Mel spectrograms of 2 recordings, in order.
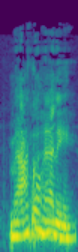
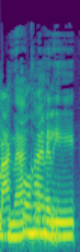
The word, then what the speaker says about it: McElhenney: Can you say it now? Now he threw his McElhenney. No. McElhenney. – Yep. Rob McElhenney and Ryan Reynolds.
